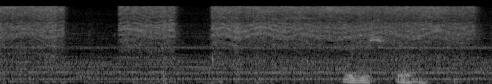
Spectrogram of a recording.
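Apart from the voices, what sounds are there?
cooking spray on baking pan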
